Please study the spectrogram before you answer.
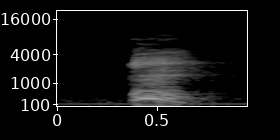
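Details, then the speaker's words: Adult man, who says he is sick with coughing and wheezing, gives a single short, harsh throat clear in a quiet room during a conversation; throat clearing. "sorry I'm sick so I apologize if you hear a lot of coughing and wheezing and I sound like [ __ ] it happens don't worry about it"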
